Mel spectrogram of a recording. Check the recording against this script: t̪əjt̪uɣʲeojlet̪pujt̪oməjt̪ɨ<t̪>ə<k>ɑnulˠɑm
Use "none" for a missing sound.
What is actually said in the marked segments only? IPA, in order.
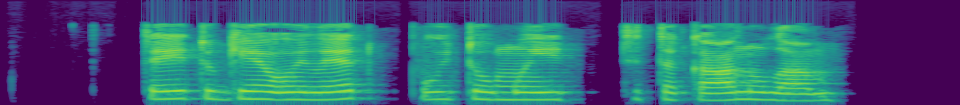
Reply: t̪, k

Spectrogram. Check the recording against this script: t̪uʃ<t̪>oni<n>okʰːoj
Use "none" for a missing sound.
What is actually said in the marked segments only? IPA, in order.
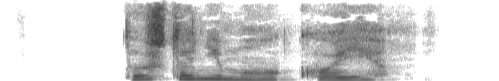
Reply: t̪, m

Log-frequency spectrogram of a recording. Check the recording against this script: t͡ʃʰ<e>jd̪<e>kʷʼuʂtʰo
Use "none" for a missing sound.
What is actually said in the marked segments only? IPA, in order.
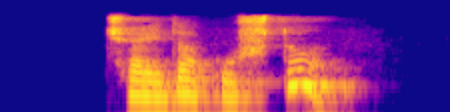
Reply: a, a

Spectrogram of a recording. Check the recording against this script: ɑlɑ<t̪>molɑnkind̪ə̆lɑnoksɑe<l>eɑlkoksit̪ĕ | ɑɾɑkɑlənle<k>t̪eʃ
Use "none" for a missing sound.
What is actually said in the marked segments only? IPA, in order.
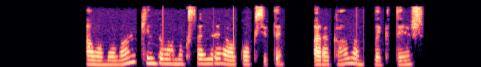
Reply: none, ɾ, k

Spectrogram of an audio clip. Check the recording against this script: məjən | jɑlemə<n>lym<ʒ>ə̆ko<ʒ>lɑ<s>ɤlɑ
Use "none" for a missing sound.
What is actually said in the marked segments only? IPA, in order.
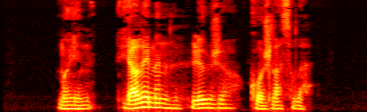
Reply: n, ʒ, ʒ, s

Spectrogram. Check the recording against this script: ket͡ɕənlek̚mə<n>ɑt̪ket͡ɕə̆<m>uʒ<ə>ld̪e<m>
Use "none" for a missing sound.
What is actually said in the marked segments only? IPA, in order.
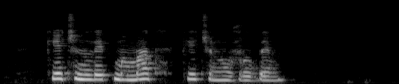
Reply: m, n, ə, m

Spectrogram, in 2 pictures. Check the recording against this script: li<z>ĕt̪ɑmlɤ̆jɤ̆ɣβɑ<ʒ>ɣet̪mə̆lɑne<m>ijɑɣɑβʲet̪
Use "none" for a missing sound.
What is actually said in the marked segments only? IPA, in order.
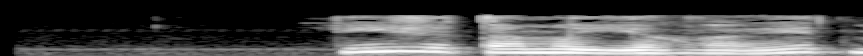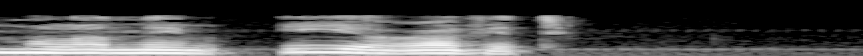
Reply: ʒ, none, m

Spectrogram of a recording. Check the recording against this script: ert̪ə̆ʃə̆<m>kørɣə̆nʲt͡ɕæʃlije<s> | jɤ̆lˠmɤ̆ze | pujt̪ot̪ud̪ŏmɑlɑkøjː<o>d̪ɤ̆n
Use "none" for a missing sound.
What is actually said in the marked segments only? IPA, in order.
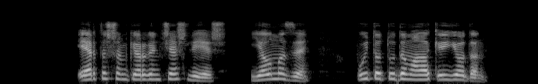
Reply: m, ʃ, o

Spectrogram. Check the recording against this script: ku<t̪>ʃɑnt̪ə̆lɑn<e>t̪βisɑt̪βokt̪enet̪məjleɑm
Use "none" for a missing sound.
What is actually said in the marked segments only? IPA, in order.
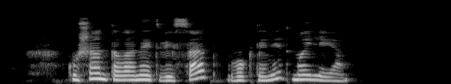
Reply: none, e

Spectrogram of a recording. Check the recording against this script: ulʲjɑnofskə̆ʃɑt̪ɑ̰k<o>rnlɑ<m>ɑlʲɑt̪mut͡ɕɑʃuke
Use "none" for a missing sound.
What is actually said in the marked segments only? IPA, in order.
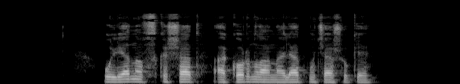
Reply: o, n

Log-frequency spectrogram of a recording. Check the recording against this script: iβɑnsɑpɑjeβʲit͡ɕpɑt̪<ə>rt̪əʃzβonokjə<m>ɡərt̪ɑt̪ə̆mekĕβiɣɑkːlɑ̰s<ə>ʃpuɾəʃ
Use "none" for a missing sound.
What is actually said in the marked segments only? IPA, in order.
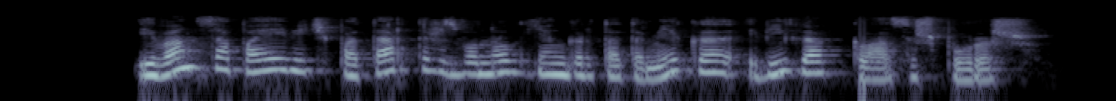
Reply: ɑ, ŋ, ə

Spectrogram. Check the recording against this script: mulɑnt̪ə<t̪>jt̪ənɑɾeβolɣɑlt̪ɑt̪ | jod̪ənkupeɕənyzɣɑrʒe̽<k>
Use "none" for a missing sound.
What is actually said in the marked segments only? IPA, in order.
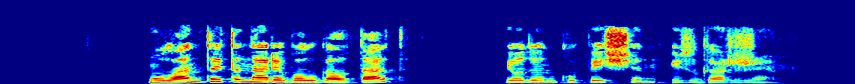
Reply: none, none

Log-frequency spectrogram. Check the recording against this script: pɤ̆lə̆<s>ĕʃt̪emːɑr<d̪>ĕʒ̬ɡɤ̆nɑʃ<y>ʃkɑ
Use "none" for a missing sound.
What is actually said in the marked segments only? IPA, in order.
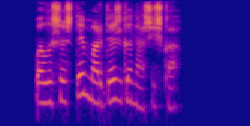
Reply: ʃ, d̪, i

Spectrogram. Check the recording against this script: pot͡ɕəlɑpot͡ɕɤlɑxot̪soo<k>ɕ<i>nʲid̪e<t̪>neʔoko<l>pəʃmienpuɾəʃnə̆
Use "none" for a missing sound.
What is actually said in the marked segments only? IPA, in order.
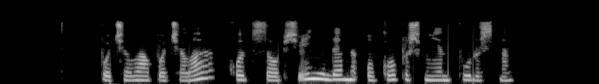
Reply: p, e, none, none

